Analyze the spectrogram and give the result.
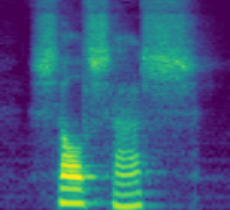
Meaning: plural of salsa
- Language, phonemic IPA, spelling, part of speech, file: Dutch, /ˈsɑlsas/, salsa's, noun, Nl-salsa's.ogg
